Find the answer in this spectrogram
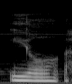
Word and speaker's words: EEL: me in on the EEL Health and Wellness app. That's E at symbol L pronounced eel like ocean, like in the ocean.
